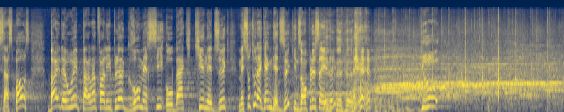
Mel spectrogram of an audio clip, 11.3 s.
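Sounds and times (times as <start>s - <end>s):
speech: 0.0s - 8.9s
laughter: 5.6s - 8.7s
audience applauding and cheering: 6.1s - 11.2s
scattered whoops: 6.6s - 11.2s.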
